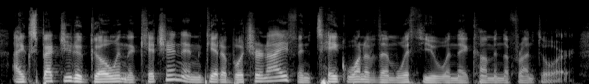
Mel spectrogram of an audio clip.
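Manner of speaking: usual speaking voice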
